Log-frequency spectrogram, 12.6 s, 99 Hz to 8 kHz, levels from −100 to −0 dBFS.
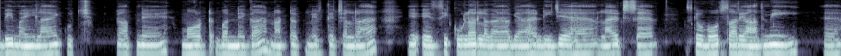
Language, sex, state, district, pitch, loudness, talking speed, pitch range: Hindi, male, Bihar, Darbhanga, 115 Hz, -17 LUFS, 130 wpm, 115-125 Hz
